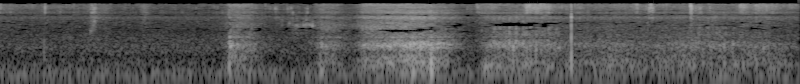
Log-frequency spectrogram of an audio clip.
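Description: A horse snorting: short, noisy breaths blown through the nostrils about one and two seconds in, the one around two seconds the loudest.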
